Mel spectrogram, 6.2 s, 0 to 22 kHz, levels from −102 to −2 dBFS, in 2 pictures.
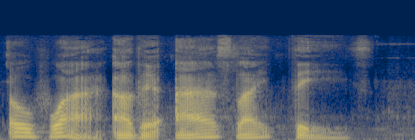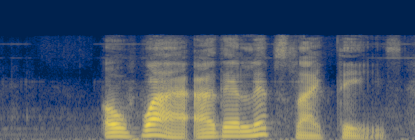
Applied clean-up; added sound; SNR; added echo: neural separator model SepFormer DNS4.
